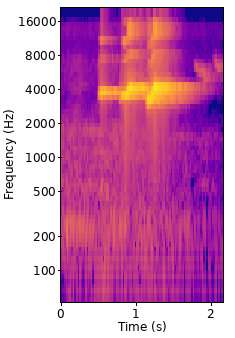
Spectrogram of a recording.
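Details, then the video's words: Double-collared seedeater song meant to prompt a caged bird to sing along: a clear high whistled note followed by a dense, buzzy, warbling phrase of quick twitters, with a faint low murmur before it. "COLOCA ESSE CANTO PARA SEU PAPACAPIM CANTAR JUNTO"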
